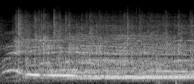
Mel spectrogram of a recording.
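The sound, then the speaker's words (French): A crowd lets out a loud, sustained cheer for Seth Rollins in an applause vote on who wins the men's Chamber match, rising and then holding steady for a couple of seconds, with a faint wash of clapping underneath. “qui gagne le Chamber masculin par applaudissement Seth Rollins?”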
